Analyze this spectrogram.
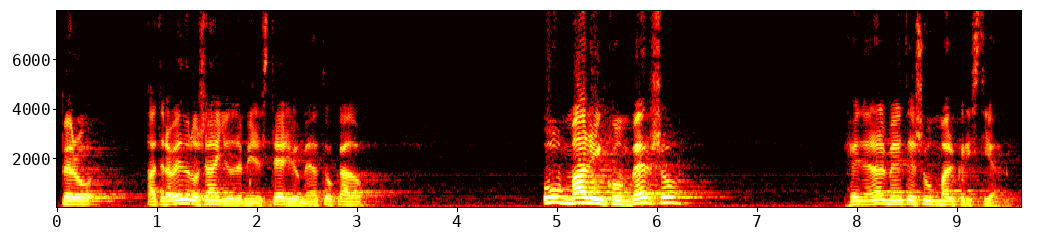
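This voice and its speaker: A Costa Rican man preaches a sermon, telling the scripture in a colloquial way and acting it out. His voice sits a little high. A long church reverb trails each phrase. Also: expressive, measured pace, pauses often. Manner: colloquial storytelling, acts out the scripture.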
